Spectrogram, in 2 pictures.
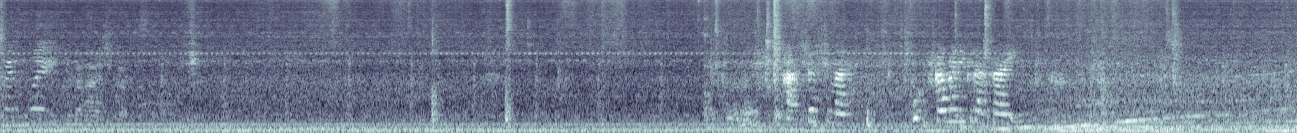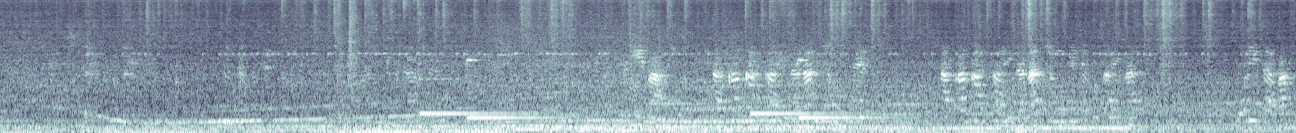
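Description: A vehicle's engine rumbles low and steady from inside, then whines rising in pitch as it pulls away.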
